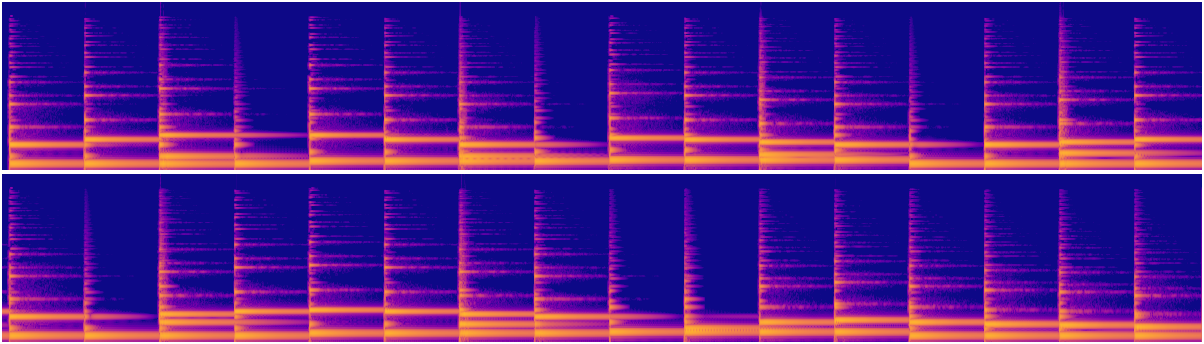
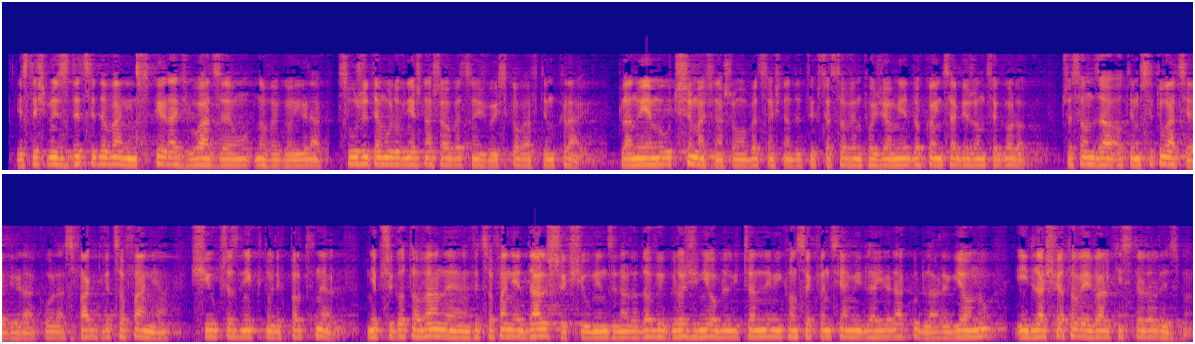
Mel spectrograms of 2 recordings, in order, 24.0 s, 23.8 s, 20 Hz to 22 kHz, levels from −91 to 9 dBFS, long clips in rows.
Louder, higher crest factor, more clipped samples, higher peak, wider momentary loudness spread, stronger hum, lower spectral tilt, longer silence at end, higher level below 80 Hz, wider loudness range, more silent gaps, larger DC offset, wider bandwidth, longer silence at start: first, -15 LUFS vs -19 LUFS; second, 14 dB vs 20 dB; neither; about the same, 0 dBFS vs 0 dBFS; about the same, 9 LU vs 8 LU; neither; first, -8 dB/octave vs -5 dB/octave; about the same, 0 s vs 0 s; about the same, -48 dBFS vs -52 dBFS; about the same, 1 LU vs 3 LU; neither; neither; first, 11 kHz vs 7.4 kHz; about the same, 0.05 s vs 0.15 s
